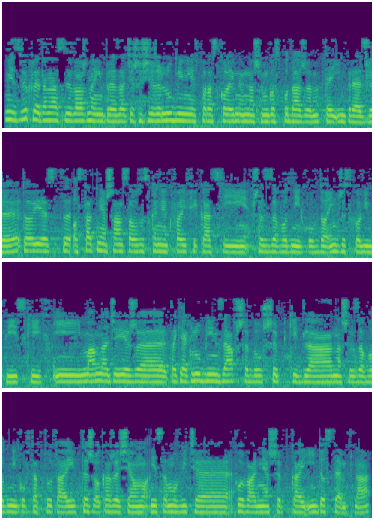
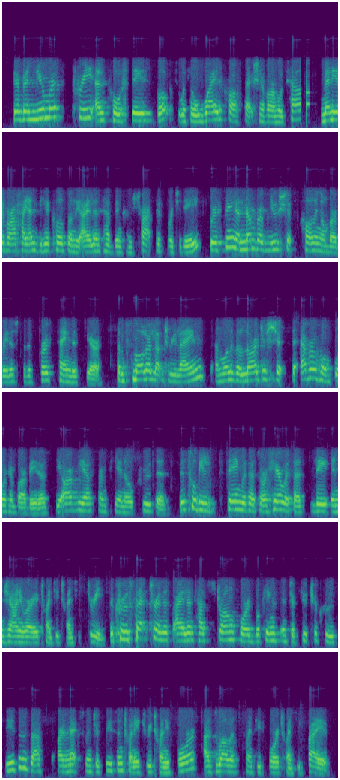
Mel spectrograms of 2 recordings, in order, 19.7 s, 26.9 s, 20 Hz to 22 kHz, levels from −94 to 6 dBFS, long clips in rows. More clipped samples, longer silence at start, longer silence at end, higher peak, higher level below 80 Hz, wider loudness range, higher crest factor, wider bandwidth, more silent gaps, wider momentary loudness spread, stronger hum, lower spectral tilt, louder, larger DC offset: neither; about the same, 0.05 s vs 0.15 s; second, 0 s vs 0.15 s; about the same, 0 dBFS vs -2 dBFS; first, -36 dBFS vs -64 dBFS; about the same, 2 LU vs 2 LU; about the same, 12 dB vs 16 dB; first, 8 kHz vs 4.3 kHz; neither; about the same, 4 LU vs 6 LU; neither; second, -5.5 dB/octave vs -8.5 dB/octave; first, -13 LUFS vs -20 LUFS; first, 0.2% vs under 0.1%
